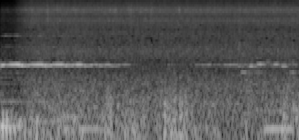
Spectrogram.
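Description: Background music: a Sundanese bamboo flute (suling) holds one long note that fades out about halfway, over low accompaniment. A steady rushing-water hiss sits underneath.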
